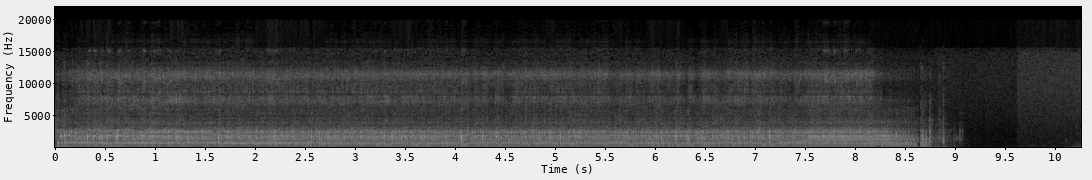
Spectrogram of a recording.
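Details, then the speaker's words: Troy-Bilt XP string trimmer with Zama C1U carburetor, before cleaning: buzzes steadily at idle about eight seconds, then bogs and cuts out as soon as throttle is given; stalling under throttle from a clogged carburetor. "it'll idle fine but you can't give it any throttle whatsoever without it shutting off"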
